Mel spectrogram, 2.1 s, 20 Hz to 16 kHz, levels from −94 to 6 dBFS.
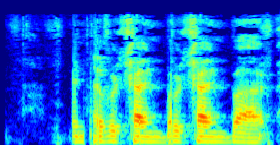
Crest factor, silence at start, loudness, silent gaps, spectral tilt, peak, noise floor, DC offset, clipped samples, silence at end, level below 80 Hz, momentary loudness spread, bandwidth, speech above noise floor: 22 dB; 0.55 s; -22 LUFS; none; -4 dB/octave; 0 dBFS; -52 dBFS; under 0.1%; under 0.1%; 0.05 s; -56 dBFS; 12 LU; 11.5 kHz; 30 dB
